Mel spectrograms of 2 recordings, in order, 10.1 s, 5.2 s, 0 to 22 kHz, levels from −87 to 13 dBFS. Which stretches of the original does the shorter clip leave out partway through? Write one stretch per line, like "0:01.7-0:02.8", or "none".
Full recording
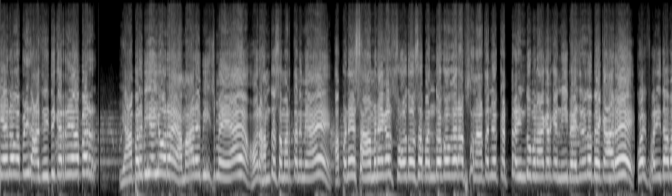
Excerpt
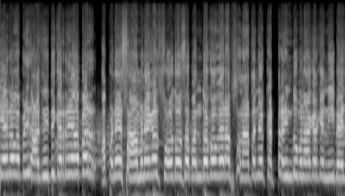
0:01.5-0:05.0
